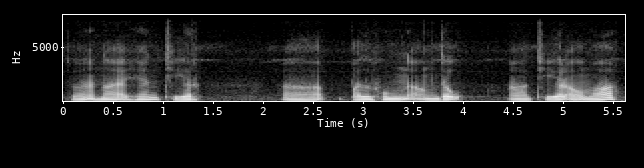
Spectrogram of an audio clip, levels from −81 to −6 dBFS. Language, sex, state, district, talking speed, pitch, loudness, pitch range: Mizo, male, Mizoram, Aizawl, 150 wpm, 145 Hz, -18 LUFS, 140-150 Hz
